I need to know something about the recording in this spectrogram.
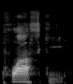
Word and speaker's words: Plosky: And how do you pronounce your last name? Last name is Plaskki. Plasks.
